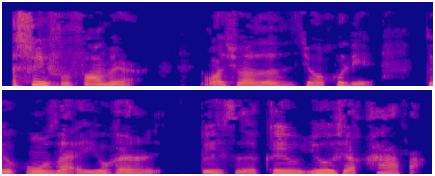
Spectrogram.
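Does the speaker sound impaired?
Yes: brain hemorrhage; two brain hemorrhages; speech still not fluent.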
